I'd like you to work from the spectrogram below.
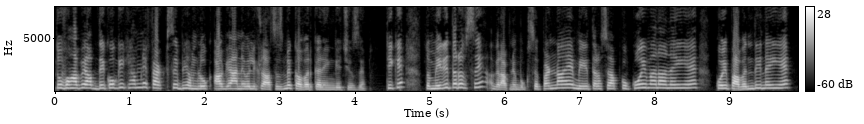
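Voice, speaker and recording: A high-pitched woman teaches an online exam-prep lecture, recorded dry in studio quality. She reassures her students and often asks whether they follow, repeating "theek hai" to check.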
